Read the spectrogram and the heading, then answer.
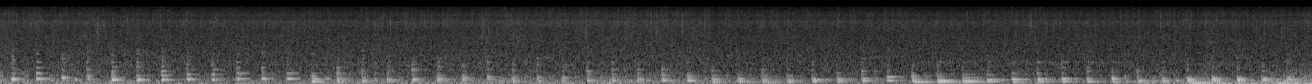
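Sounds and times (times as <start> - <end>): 
rain falling: 0.0 - 13.1.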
